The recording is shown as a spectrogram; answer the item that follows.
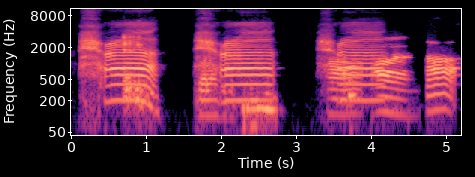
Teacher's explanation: এই হাটা উচ্চারণ হবে গলার ভিতর থেকে।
